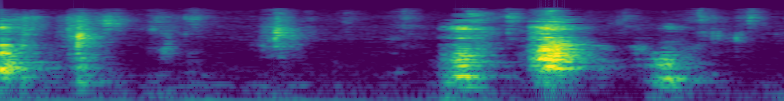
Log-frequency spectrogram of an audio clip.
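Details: Samoyed dog vocalizing in the morning to wake its owner, a series of short, harmonic, talkative woofs and groans in irregular bursts, with a low steady hum underneath.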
